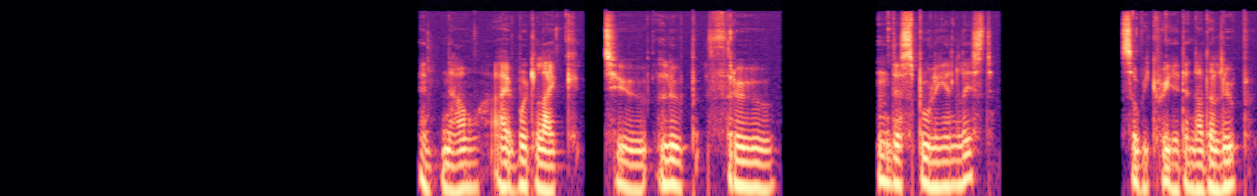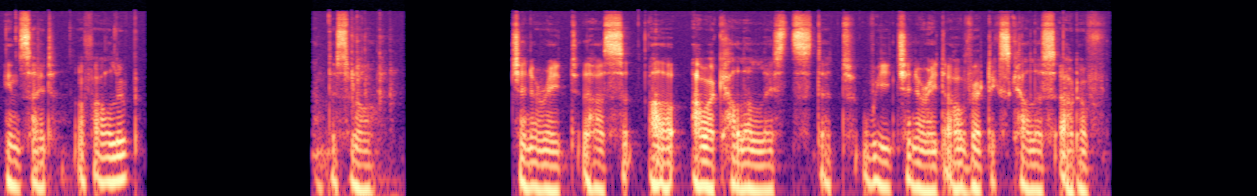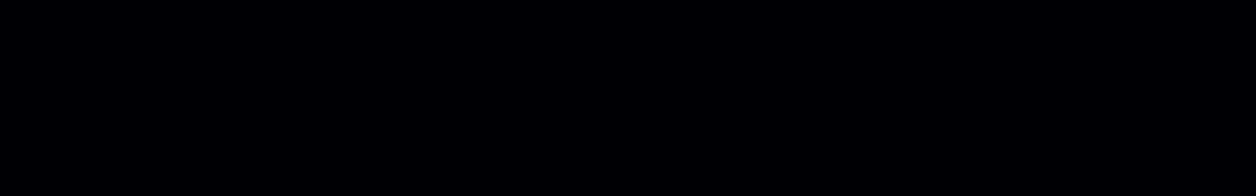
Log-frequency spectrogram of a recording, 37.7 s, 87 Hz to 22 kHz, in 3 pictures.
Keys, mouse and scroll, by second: 0.3-3.3 middle drag, 4.2-5.5 middle drag, 5.5 click, 8.1-10.0 drag, 10.0 middle click, 10.6-12.7 drag, 12.9 middle click, 13.7-18.0 drag, 32.0-35.1 drag, 36.0 o.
